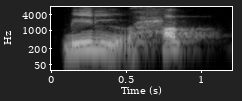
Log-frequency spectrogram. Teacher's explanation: قاف موٹا ہے، اس کو موٹا کر کے پڑھیں گے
